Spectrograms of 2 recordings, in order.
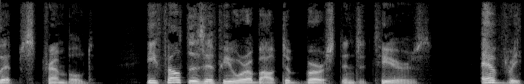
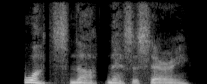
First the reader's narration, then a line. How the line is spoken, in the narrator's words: she asked tenderly, and expressed the question mark with a little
